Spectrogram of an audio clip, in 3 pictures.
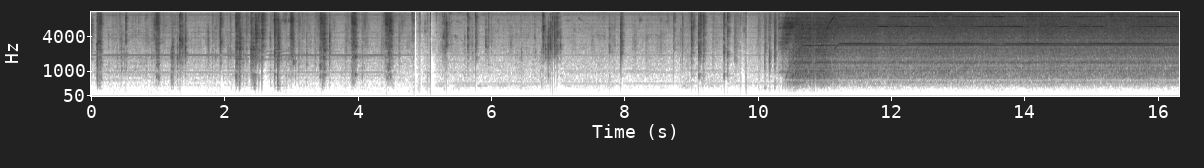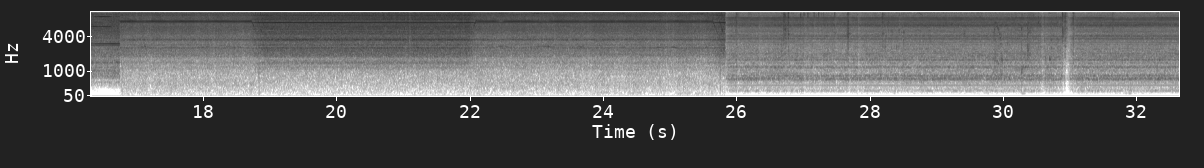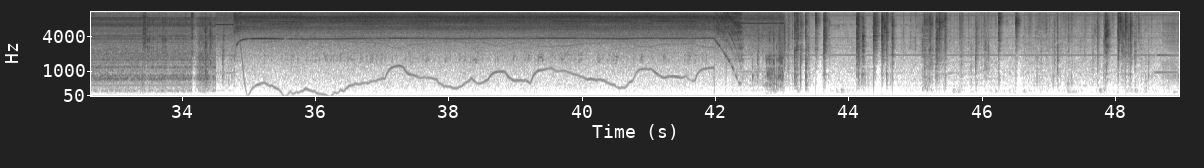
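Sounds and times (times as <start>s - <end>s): wood router whining: 10.4s - 43.1s.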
